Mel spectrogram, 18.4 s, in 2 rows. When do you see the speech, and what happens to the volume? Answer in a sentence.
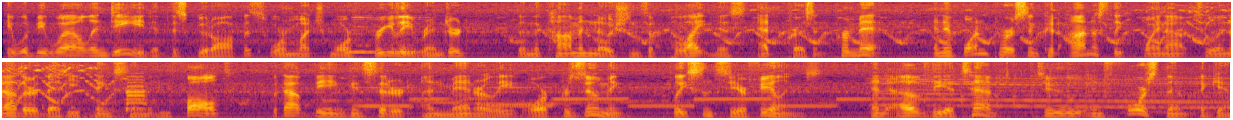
The speech can be heard from 0.0 to 18.3 s, at a steady volume.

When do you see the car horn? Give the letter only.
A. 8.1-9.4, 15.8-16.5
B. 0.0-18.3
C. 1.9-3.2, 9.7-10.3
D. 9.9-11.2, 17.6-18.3
C.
